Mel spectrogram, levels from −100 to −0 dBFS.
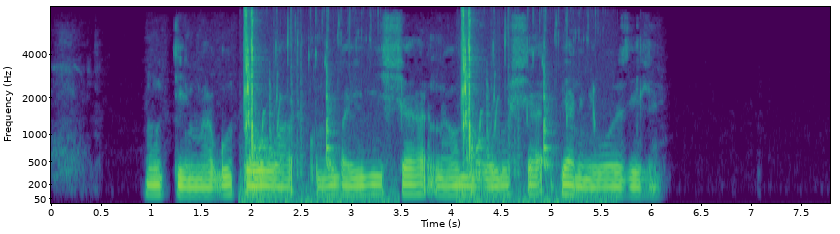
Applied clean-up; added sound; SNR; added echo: none; Water / Splash, splatter; 3 dB; none.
